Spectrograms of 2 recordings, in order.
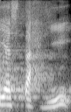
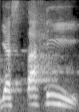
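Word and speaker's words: يستحيي: Nah, di sini dikatakan bahwa kata yastahyi itu ada dua cara membaca. Pertama yastahyi. Nah, ma ada mad thaobi'i. Yastahyi. Yang kedua, yastahi. Yastahi. Yanya ada satu.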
